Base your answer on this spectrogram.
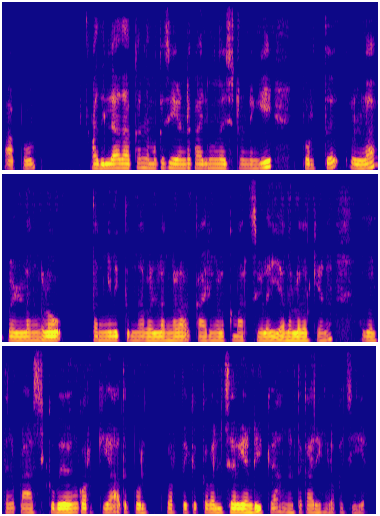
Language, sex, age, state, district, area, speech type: Malayalam, female, 18-30, Kerala, Kozhikode, urban, spontaneous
